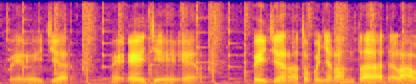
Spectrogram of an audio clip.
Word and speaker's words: pager: yang ketiga adalah pager bukan caranya buat benda ini oleh orang Sunda ya tapi cara bacanya adalah pager pager pager atau penyeranta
